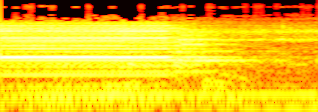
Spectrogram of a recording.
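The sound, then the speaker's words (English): A transport truck air horn, leaned on by Big Jim Mandel of Canyon City Truck Company while a freight train blocks the North Highway, sounds one long, loud blast with a steady, brassy pitch, then trails off after about a second. No one is talking. “Big Jim Mandel leans on his air horn as he grows impatient.”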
